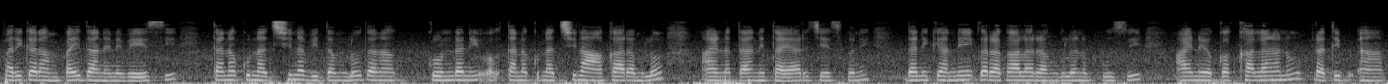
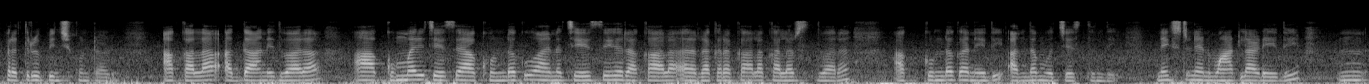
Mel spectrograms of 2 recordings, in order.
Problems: constant background noise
